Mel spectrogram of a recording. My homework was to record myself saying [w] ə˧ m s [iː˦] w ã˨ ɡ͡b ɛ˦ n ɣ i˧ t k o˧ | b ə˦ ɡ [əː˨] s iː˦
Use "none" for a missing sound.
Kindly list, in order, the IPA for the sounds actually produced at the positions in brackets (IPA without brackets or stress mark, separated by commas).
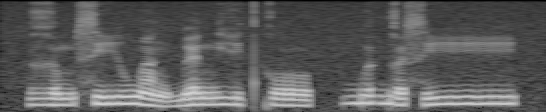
ɣ, iː˦, ə˨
